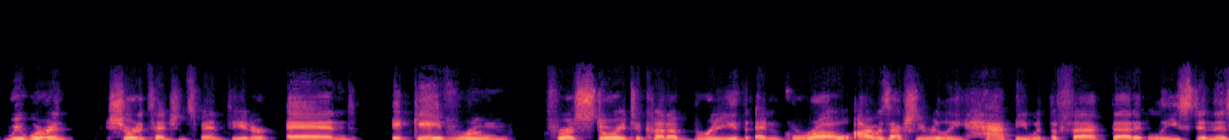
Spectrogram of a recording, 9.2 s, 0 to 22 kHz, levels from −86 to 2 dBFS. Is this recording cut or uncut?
cut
